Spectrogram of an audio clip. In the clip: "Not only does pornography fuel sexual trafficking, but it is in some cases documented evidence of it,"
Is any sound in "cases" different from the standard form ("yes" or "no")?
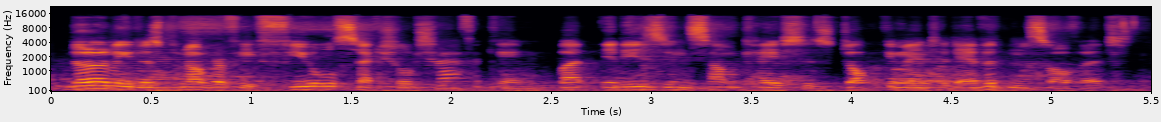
no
